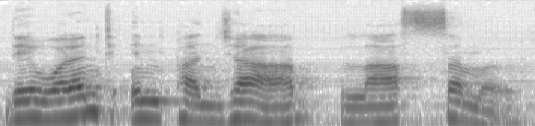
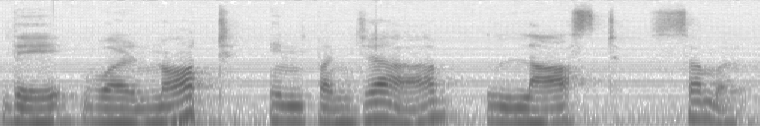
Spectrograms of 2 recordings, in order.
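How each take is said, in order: First: The negative is contracted into one syllable. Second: The negative is said as two full words. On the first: "वॉरेंट" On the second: "वर नॉट पढ़ लें इसकी जगह"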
